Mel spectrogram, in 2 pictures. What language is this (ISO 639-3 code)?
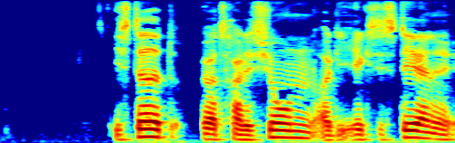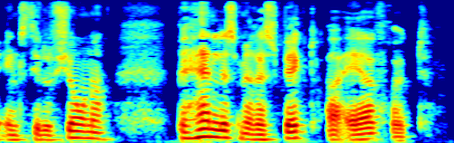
dan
